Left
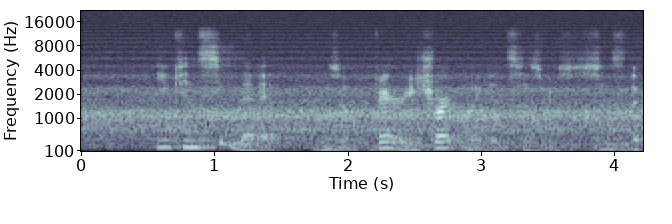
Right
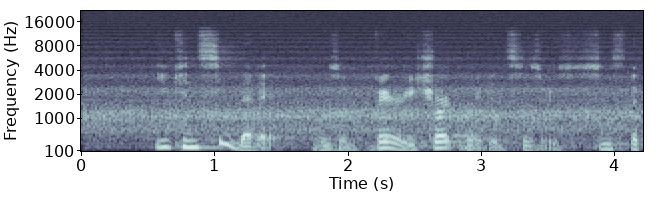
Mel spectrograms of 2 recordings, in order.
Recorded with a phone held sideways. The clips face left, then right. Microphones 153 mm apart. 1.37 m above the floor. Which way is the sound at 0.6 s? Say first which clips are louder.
Right 9 dB; 45° right (ahead or behind).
